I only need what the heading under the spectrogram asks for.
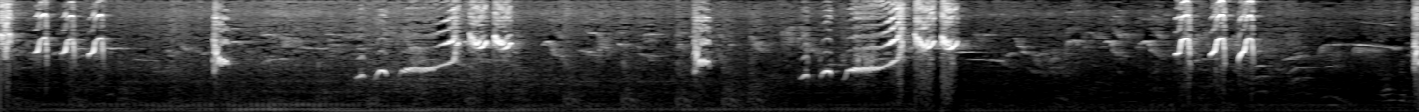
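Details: Caged oriental magpie-robin from Banten, recorded by Android phone, in a harsh, rough singing style meant to push lazy birds to sing and fan the tail: scattered loud rasping calls, rising whistled slurs and clicks over a steady low hum.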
